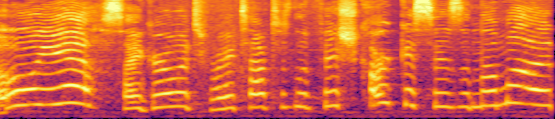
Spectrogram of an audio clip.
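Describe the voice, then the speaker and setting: An extremely high, squeaky put-on character voice comes through. It moves at a moderate pace. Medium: actual play. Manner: wheedling, overly polite.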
